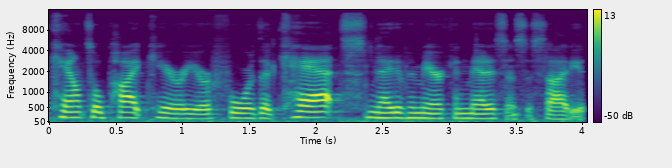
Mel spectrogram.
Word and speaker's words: XAT: And when I lived in Nashville, I was one of the ceremonial leaders and the council pipe carrier for the CATS, Native American Medicine Society. It's spelled XAT.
